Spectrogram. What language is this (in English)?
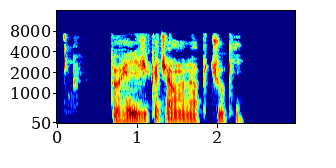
Kurdish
